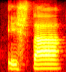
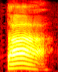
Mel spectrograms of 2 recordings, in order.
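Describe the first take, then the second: First: The word is said in full with two syllables. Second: The word is shortened to one syllable. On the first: This is the standard, careful form. "Na variedade padrão, há uma maior preocupação com a pronúncia" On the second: This is the everyday, non-standard form. "Na variedade não padrão, a pronúncia ela é simplificada"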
